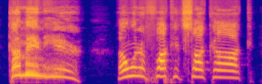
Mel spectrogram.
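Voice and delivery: high, loud, shrill woman's yell; mock drunk woman calling out. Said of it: "That's what she was yelling".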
